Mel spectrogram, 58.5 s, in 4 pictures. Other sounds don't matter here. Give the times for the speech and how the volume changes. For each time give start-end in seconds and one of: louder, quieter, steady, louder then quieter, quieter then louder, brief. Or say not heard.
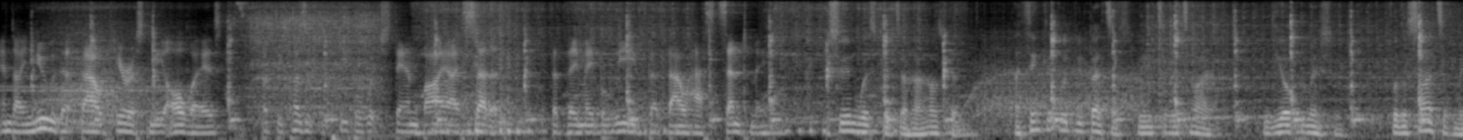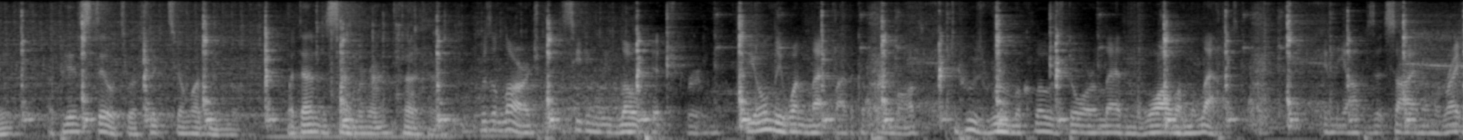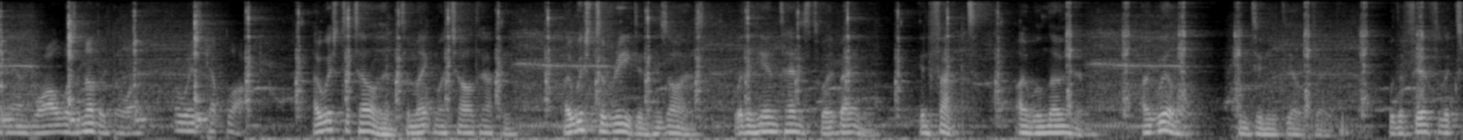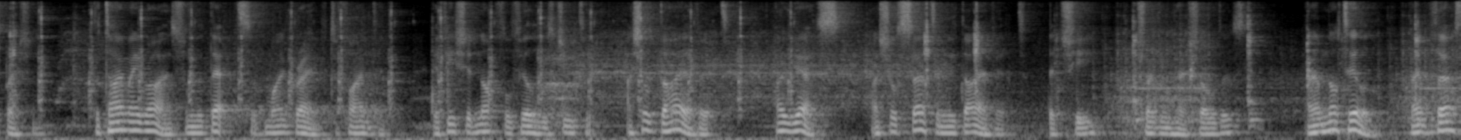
0.0-27.1 steady
27.9-56.4 steady
57.0-58.4 brief.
